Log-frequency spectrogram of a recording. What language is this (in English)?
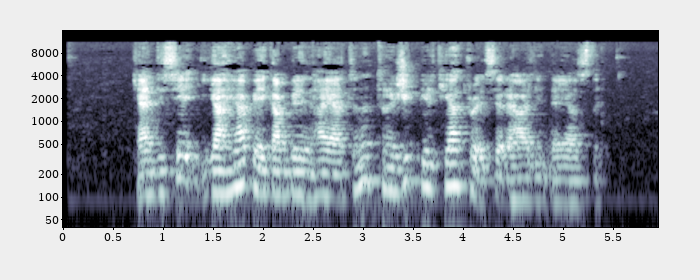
Turkish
